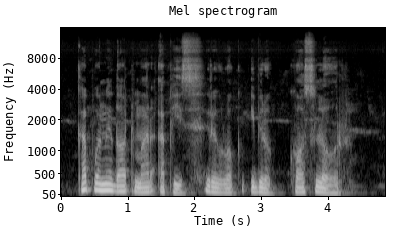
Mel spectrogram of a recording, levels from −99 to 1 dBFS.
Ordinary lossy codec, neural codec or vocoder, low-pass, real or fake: none; vocoder, 44.1 kHz, 128 mel bands every 512 samples, BigVGAN v2; 14.4 kHz; fake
